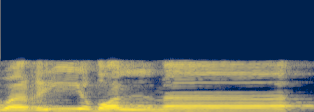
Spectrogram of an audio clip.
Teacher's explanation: إذن هذا الصوت صوت فرعي فيه ضمتي مع الكسرة، ماشي الحال؟ الإشمام في قيل وبابه هو خلط الكسرة في أول هذا الفعل وما ماثله بالضمة، وجزء الكسرة مقدم.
